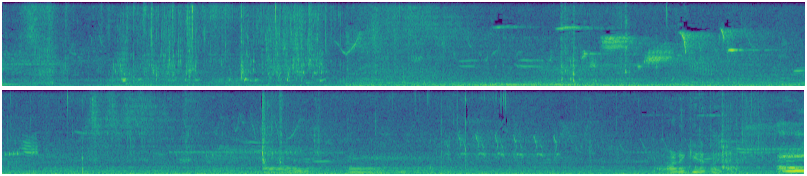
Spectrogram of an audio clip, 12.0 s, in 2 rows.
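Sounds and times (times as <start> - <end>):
songbirds chirping: 0.0 - 12.0
steady low rumble: 2.4 - 11.8.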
